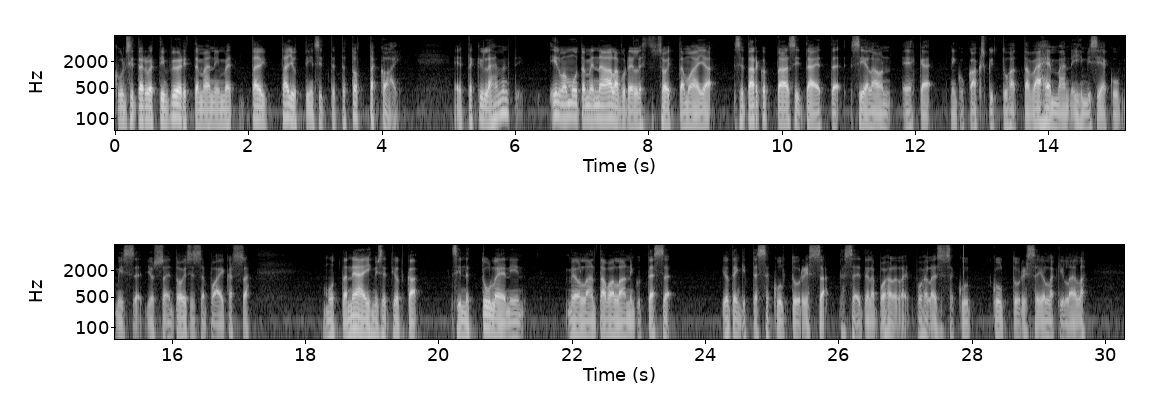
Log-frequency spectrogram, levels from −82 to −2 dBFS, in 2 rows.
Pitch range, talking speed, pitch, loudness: 70-90 Hz, 110 wpm, 80 Hz, -25 LUFS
